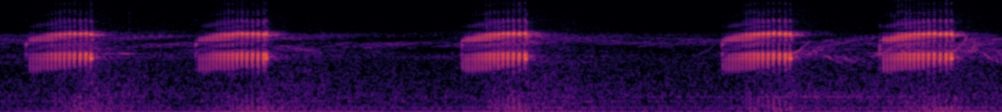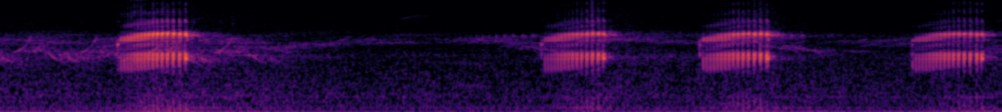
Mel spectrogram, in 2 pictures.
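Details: Toad croaking song: ten short raspy, nasal bursts over ten seconds, some in quick pairs and others spaced about a second apart, with faint overlapping trilling from other callers between them.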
